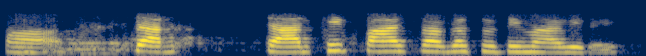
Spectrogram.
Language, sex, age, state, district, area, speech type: Gujarati, female, 18-30, Gujarat, Valsad, rural, conversation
